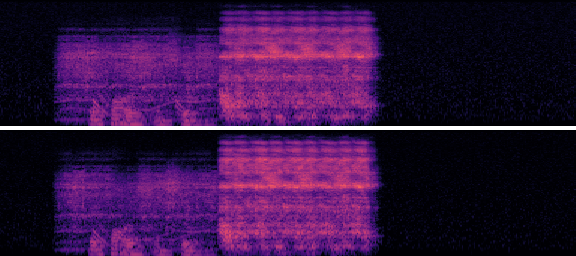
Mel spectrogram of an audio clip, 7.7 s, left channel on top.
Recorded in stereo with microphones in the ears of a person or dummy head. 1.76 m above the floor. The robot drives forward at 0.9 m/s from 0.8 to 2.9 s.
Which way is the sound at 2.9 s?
15° right (ahead or behind).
